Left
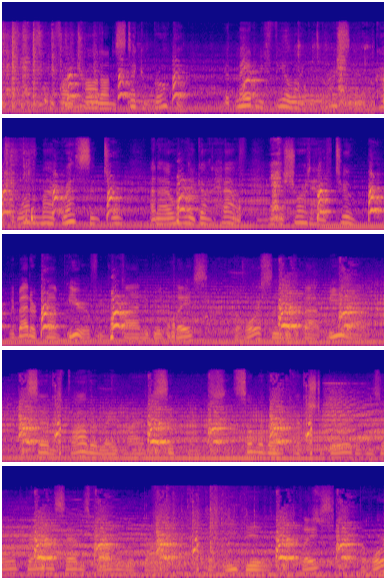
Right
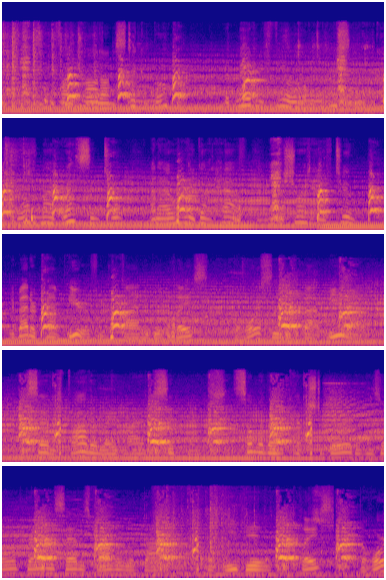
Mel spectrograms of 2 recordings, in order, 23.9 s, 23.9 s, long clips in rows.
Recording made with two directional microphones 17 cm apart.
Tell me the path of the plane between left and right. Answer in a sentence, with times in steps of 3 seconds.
You can hear the plane on the right from 0 s, in the centre from 12 s and on the left from 18 s.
